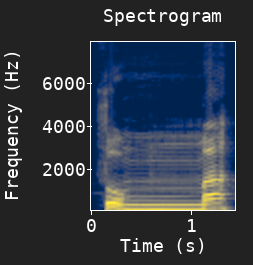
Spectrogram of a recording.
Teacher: سا کو باریک کرنا ہے، سا کو میم کے ساتھ ملانا ہے ، میم مشدد ہے تو یہاں آواز ناک میں چھپائیں گے،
